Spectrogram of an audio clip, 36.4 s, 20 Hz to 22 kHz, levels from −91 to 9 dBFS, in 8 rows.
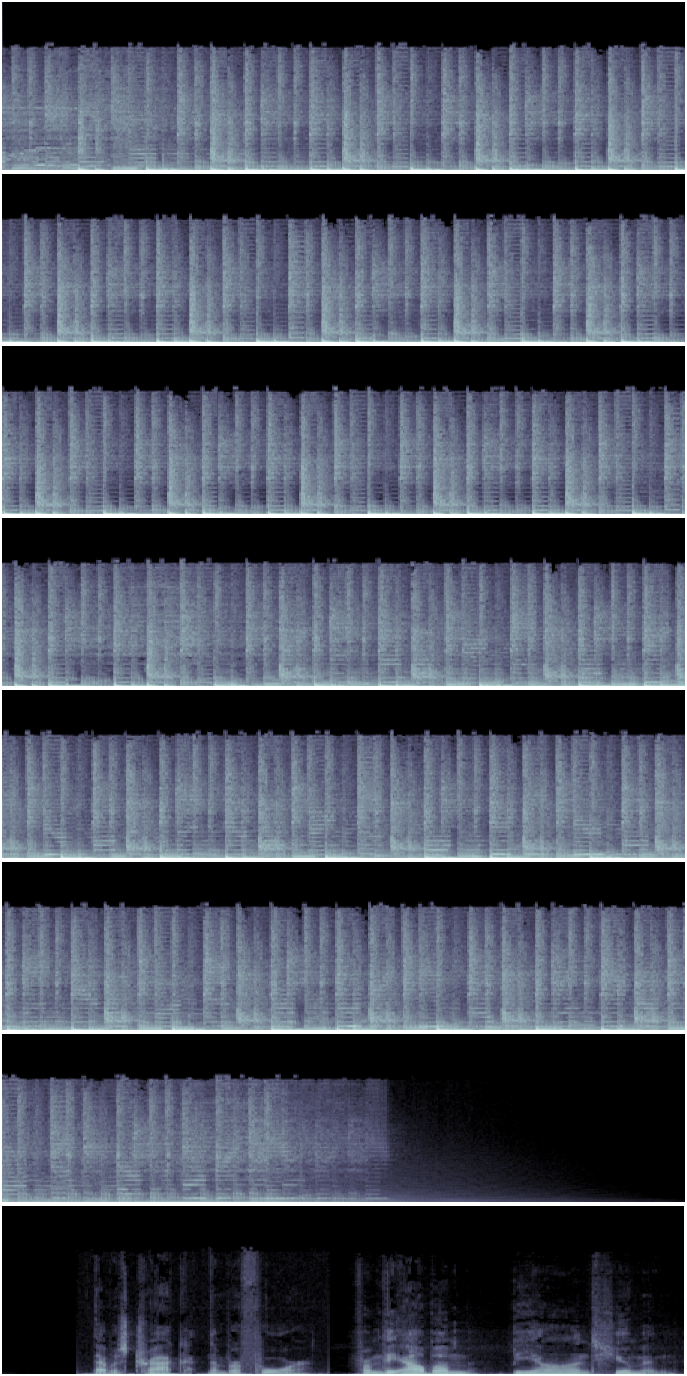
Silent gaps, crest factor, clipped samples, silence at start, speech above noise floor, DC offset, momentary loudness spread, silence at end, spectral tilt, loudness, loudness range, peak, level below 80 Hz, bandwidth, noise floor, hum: none; 16 dB; under 0.1%; 0 s; 64 dB; under 0.1%; 11 LU; 0.05 s; -4 dB/octave; -17 LUFS; 11 LU; 0 dBFS; -20 dBFS; 17 kHz; -89 dBFS; none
